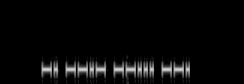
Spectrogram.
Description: Morse code, heard as a keyed tone, about 40 wpm, 700 Hz. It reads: NQ7G
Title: USA Call Signs - 4 Characters - Repeated 3x - 40wpm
